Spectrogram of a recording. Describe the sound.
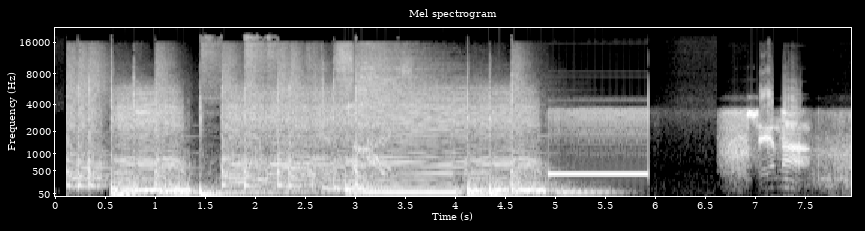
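After a loud stretch of busy, music-like sound, a steady electronic phone ringing tone sounds for about a second as a call is placed, then cuts off before a voice briefly answers on the line; the man answering is driving a car.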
